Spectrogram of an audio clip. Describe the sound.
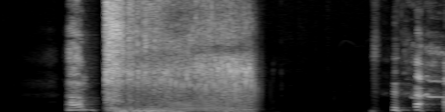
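A person imitates how a man sneezes: a short voiced wind-up, then a loud, harsh, spluttering blast lasting over a second. A voice starts talking right after.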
